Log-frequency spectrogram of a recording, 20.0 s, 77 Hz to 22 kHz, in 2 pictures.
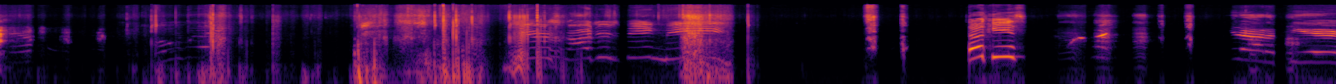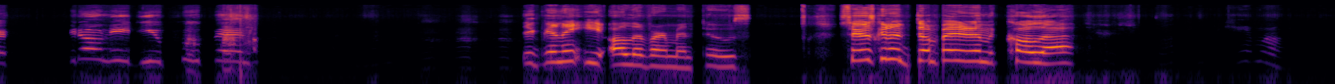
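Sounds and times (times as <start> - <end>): phone rustling in grass: 0.7 - 5.6
girls' voices: 3.8 - 5.5.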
